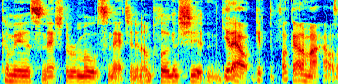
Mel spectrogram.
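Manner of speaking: normal talking voice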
